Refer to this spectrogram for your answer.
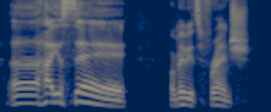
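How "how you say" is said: put-on Italian accent. Explaining to the others which accent they were doing, in an italian accent. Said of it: "I was doing like an Italian".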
